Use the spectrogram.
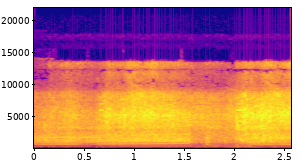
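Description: A fast race car in the Asphalt Nitro mobile racing game roars along at high revs, its engine tone sliding through gear changes, with tire squeal and rushing noise swelling near the end.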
